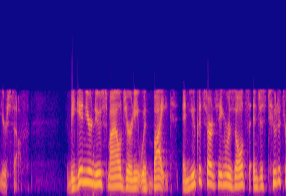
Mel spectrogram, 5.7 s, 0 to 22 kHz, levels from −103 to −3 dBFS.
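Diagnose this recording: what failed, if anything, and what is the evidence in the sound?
At the network stage, a short burst of packet loss with pitch repetition hit the stream from 1.86 to 1.88 s, just before "smile journey with". About 20 ms of audio went missing, which fits a pair of 10 ms packets, and the receiver's concealment filled the hole by looping the last pitch period. The sound briefly holds and turns slightly buzzy rather than dropping out. The G.711 mu-law telephone band around it carries on normally.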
